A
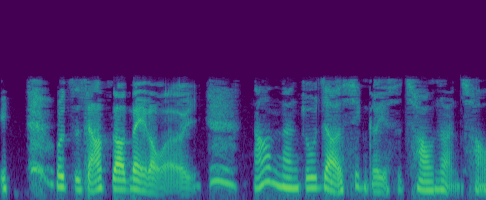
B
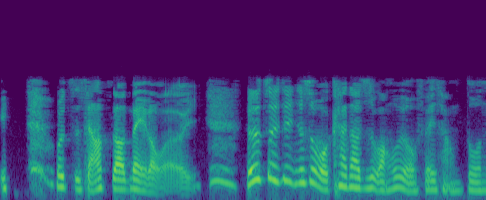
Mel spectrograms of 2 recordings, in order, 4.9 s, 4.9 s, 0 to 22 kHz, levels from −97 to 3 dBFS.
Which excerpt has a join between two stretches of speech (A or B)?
A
